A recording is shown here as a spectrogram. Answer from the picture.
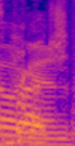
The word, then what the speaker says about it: brooch: Is it always I mispronounce it? – Yeah, it's brooch.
